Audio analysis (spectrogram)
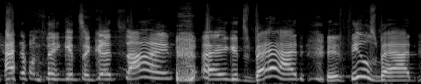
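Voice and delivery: high, loud protest, slow in the middle; pained protest. Retold or imitated. To his cheerful therapist, a high, loud, pained protest. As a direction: push back hard, sounding hurt. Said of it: "I'm like".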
